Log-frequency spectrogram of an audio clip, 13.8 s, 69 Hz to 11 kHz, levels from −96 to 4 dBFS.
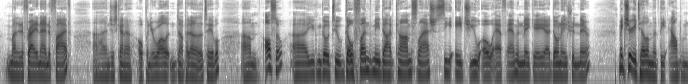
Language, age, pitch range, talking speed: English, 20-39, 115-130 Hz, 195 wpm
